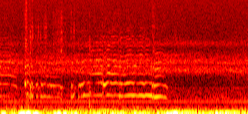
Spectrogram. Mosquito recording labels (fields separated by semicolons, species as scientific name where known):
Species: Culex pipiens complex; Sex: female; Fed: unfed; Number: one; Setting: cup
